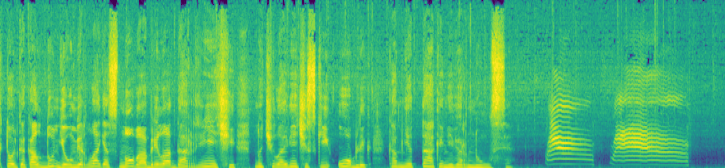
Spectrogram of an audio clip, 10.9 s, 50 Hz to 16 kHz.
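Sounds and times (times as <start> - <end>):
low hum: 0.0 - 10.8
speech: 0.1 - 7.8
cat meowing: 8.2 - 10.4.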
